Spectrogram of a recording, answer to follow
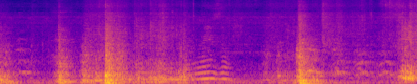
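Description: A few dull knocks and bumps of household things being handled and moved about, the loudest about one second in and again near three seconds, with a brief faint voice in between.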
